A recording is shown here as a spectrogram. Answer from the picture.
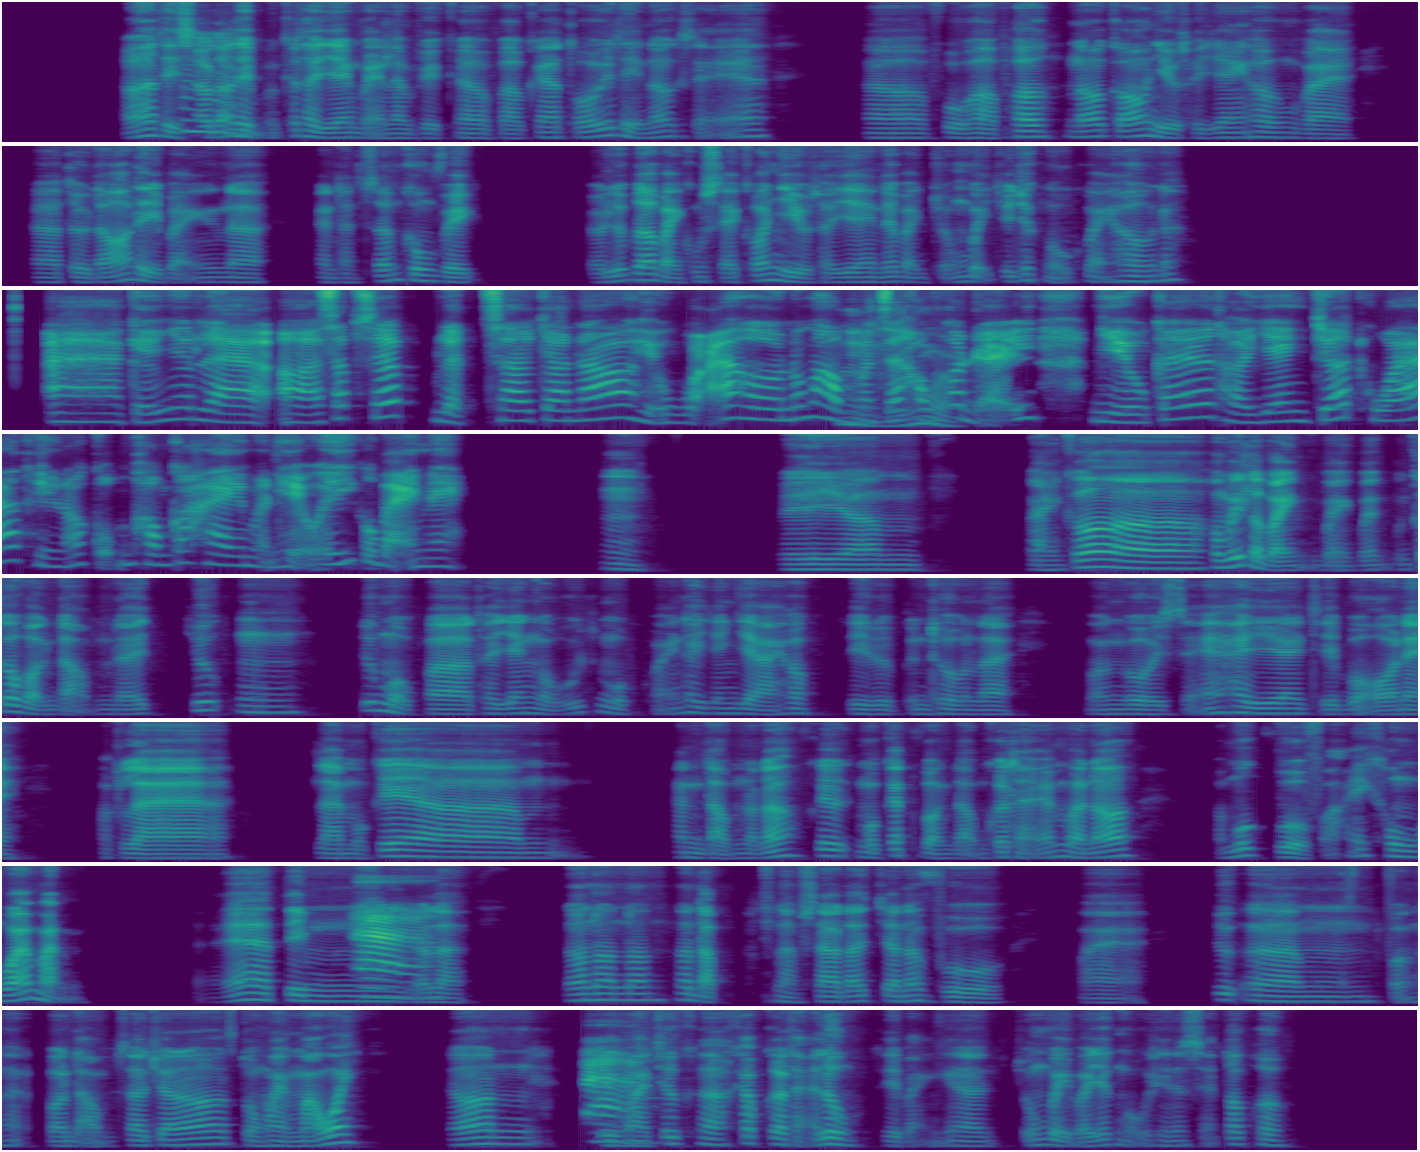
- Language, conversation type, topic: Vietnamese, advice, Vì sao tôi vẫn mệt mỏi kéo dài dù ngủ đủ giấc và nghỉ ngơi cuối tuần mà không đỡ hơn?
- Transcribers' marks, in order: tapping; other background noise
